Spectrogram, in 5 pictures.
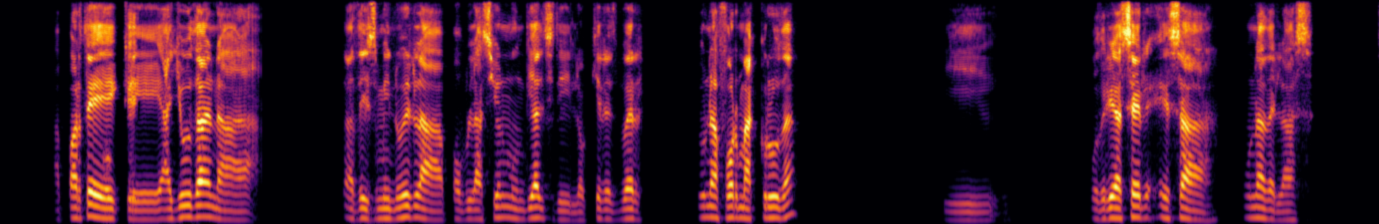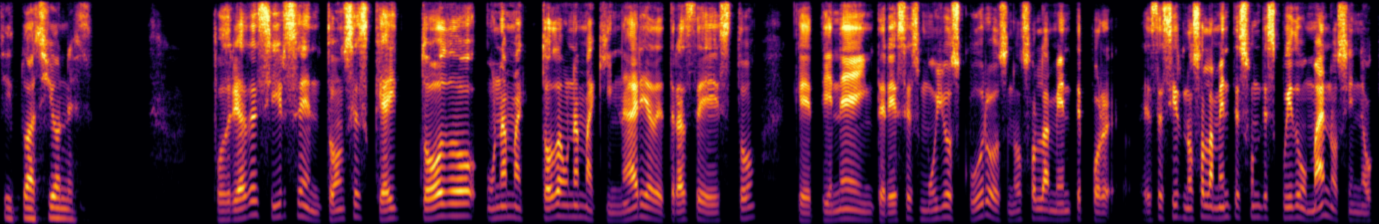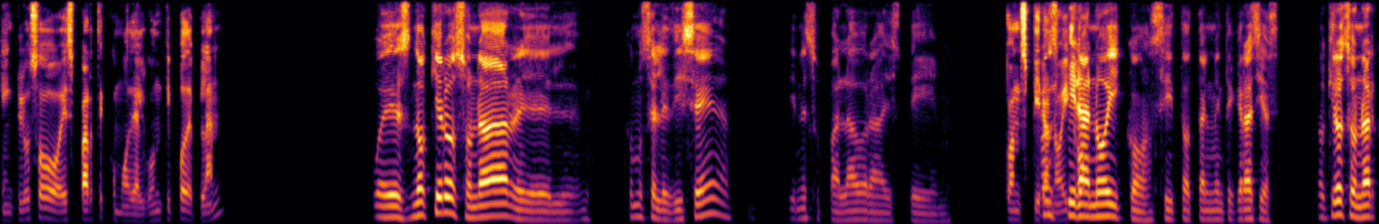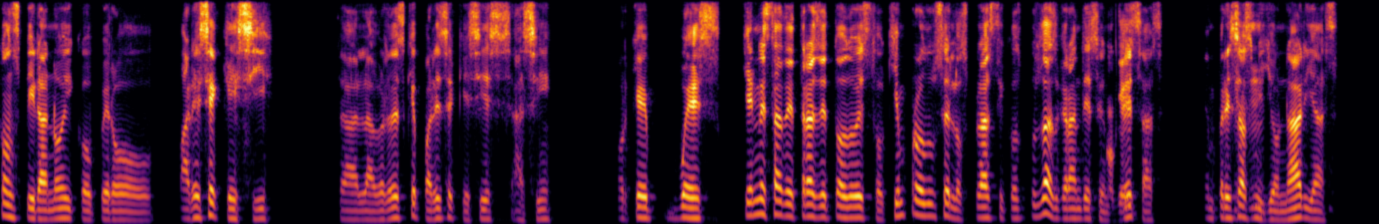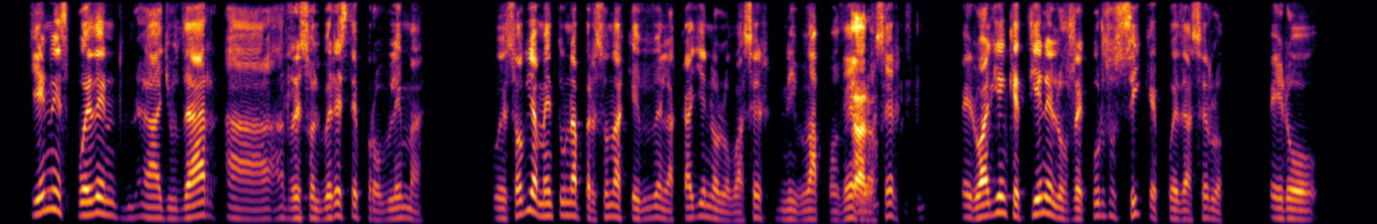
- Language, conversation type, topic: Spanish, podcast, ¿Qué opinas sobre el problema de los plásticos en la naturaleza?
- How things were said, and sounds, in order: tapping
